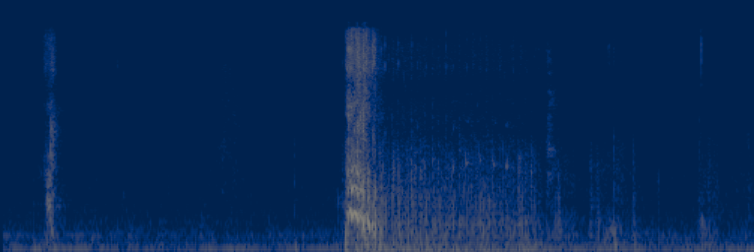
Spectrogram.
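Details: Female Pomeranian dog whose whole body shakes when she sneezes: a small sniff, then one sharp, forceful sneeze burst followed by snuffling; a normal dog sneeze.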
